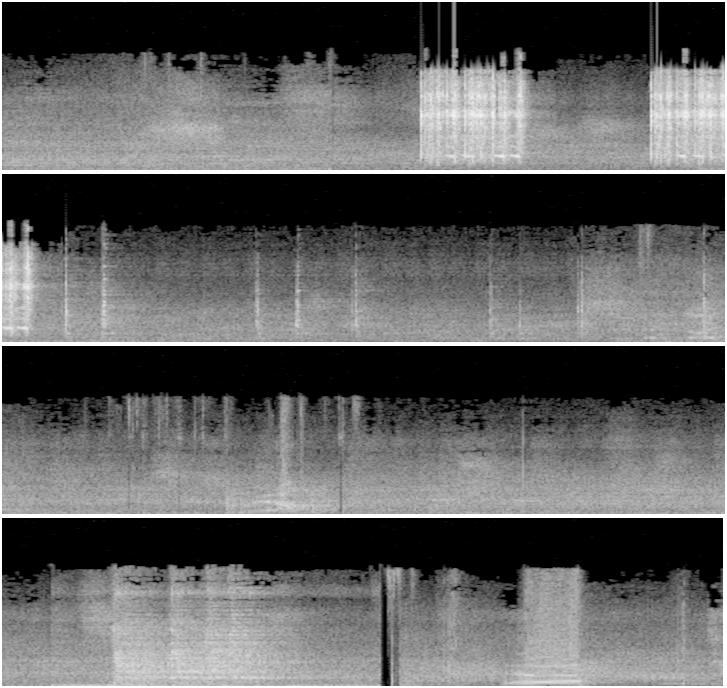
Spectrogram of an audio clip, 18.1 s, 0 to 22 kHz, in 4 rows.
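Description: A heavy barbell deadlift single (180 kg) picked up on a mic clipped to the lifter's chest. Two short, loud bursts come a few seconds in as he braces, and strained breath comes during the pull. Near the end, a loud two-second rush of noise stops abruptly as the lift is finished and the bar is set down. Faint gym music plays underneath.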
